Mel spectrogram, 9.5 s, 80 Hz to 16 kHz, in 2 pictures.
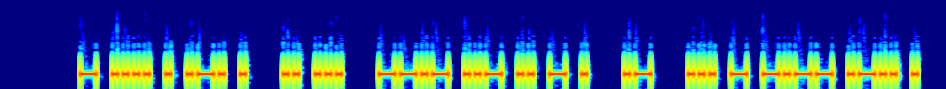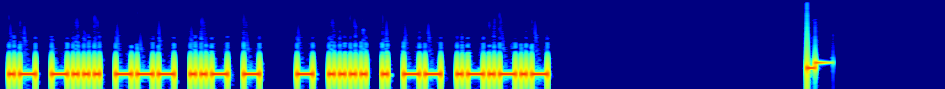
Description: Morse code, heard as a keyed tone, about 44 wpm, 700 Hz. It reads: THERE IS QUITE A STYLE ABOUT THEM.
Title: Sentences from Top 800 Words 45wpm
